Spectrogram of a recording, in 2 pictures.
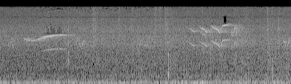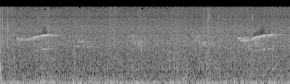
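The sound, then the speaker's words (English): A vireo sings short, high, repeated phrases several times, faint above a steady rain-like hiss and rustle that fills the whole recording. “A lot of vireos. You can hear the vireo in the background.”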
